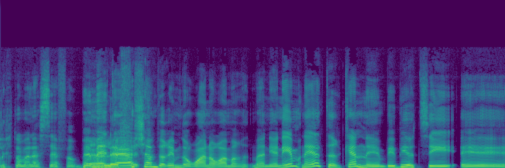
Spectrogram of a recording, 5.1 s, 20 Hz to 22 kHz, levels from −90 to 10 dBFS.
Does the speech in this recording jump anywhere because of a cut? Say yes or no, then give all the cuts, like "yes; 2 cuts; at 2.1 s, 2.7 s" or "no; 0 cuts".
yes; 1 cut; at 3.0 s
